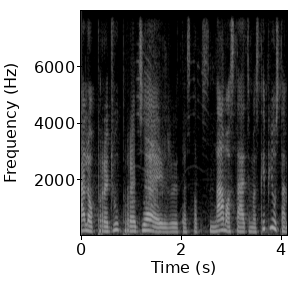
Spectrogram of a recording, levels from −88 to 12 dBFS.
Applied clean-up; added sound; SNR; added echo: neural separator model SepFormer DNS4.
